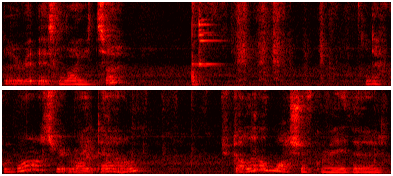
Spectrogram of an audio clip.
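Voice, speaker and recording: A woman chatting casually and self-deprecatingly while testing paint colours, slightly hoarse from a sore throat. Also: on the high side, very animated, moderate pace, roomy sound, background noise. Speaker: craft vlogger.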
